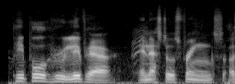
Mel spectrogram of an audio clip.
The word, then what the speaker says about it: Estill Springs: How do I pronounce it? Estill Springs? Estill Springs.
